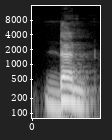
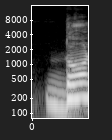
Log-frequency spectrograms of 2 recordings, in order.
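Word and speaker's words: done: करना, डू, डिड, डन। डॉन मत पढ़ना भाई, खुदा के वास्ते, इसे डन, ठीक है?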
